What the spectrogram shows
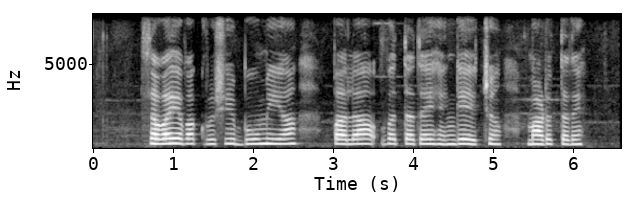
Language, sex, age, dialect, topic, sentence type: Kannada, female, 18-24, Central, agriculture, question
